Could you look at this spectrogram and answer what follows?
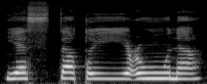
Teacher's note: تا حروف ترقیق میں سے ہے تو ہمیں تا کو پتلی آواز میں پڑھنا ہے، لیکن طو حروف تفخیم میں سے ہے تو ہم طو کو بھاری آواز میں پڑھیں گے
